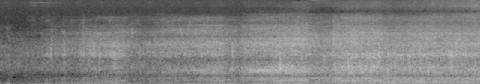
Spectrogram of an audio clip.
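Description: An inline-four sport bike approaches at speed, its engine rising to a roar.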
